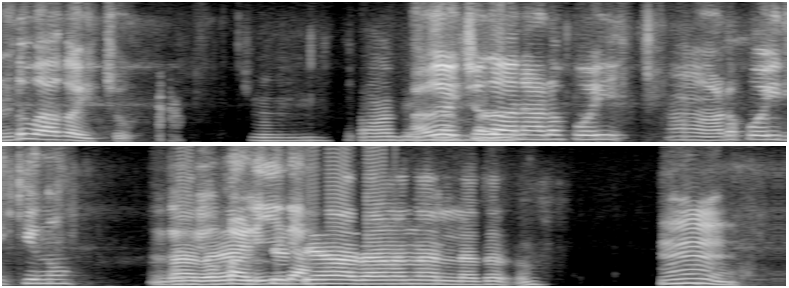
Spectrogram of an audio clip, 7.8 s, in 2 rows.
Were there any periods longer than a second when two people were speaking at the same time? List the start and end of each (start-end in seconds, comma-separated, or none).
none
